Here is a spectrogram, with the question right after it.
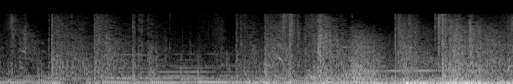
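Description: Repeated gunshots crack through a Red Dead Redemption 2 firefight, dense overlapping bursts over a low rumbling bed with no talk, growing louder toward the end.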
